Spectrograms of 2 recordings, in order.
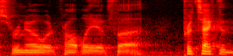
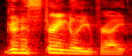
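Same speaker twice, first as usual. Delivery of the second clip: mock threat; 5 semitones higher, 12 dB louder than usual. Mock threat at fellow player.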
